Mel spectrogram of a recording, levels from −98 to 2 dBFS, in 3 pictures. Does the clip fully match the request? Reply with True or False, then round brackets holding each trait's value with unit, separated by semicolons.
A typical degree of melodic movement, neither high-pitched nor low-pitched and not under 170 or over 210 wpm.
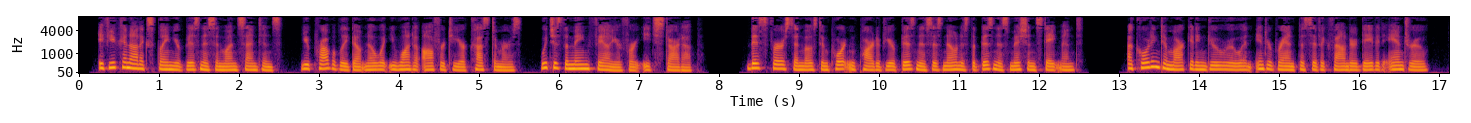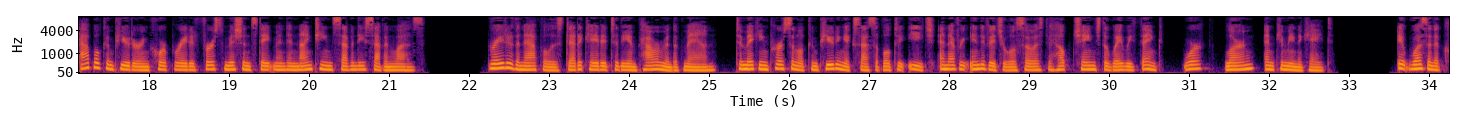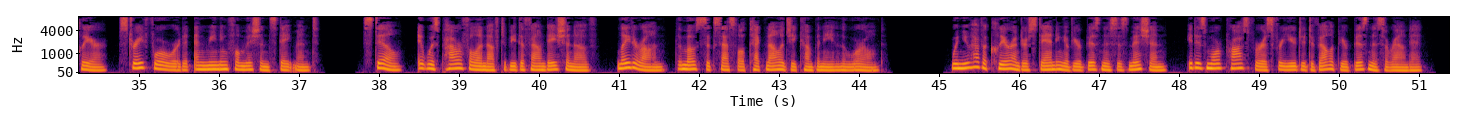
True (3.6 semitones; 145 Hz; 175 wpm)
